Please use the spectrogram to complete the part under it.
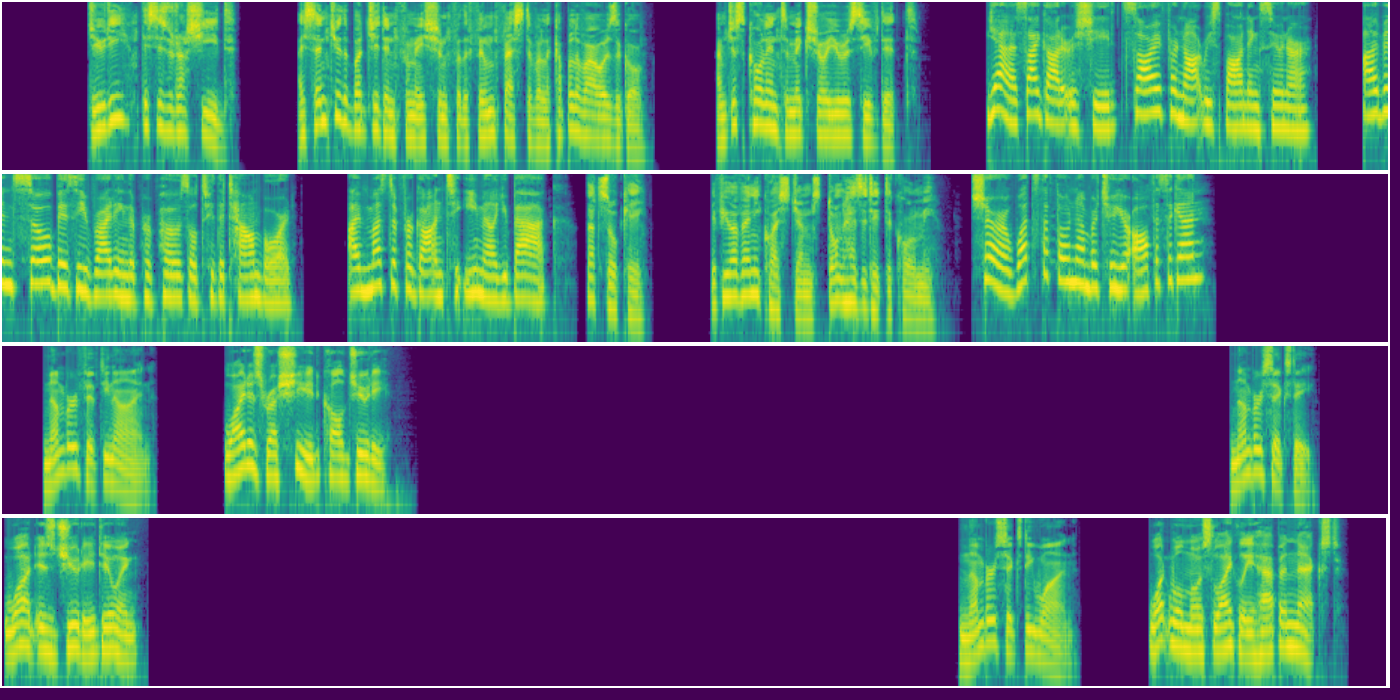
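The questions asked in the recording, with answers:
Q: Why does Rashid call Judy?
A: To make sure she received the budget information he sent

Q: What is Judy doing?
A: Writing a proposal to the town board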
